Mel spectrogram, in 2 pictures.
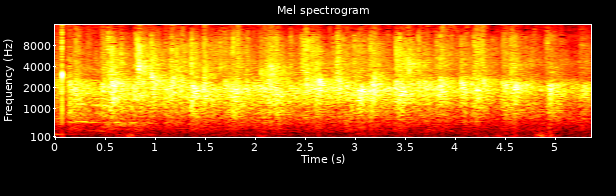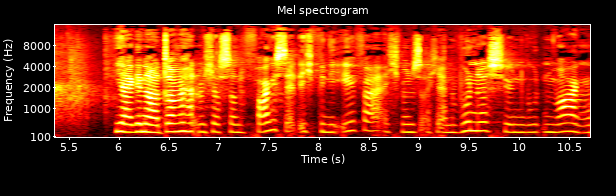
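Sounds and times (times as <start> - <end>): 
audience applause: 0.0 - 5.8
speech: 6.0 - 10.6.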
